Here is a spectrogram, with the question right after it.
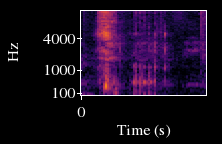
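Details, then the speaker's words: Short, forceful throat burps with rough, gulping voiced noise, felt painfully at the Adam's apple, worse with movement, in a patient with chronic intractable hiccups since 2015, breathing and choking spasms and erratic stomach sphincter control: repeated spasmodic belching. "so here I can at least breathe a little these burps. They're right here in my throat. The Adam's apple area. It goes up and down and that's where that gets a little painful."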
